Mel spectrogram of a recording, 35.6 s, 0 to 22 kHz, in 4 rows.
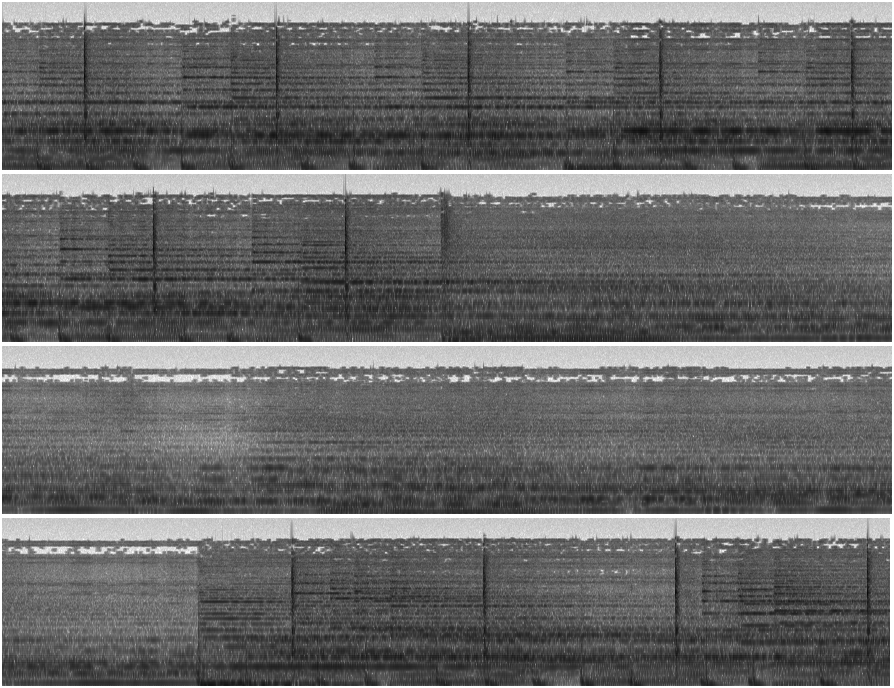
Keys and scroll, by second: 21.6 ctrl+alt+z.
